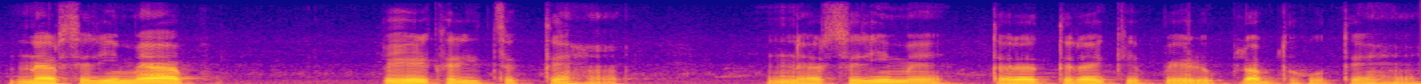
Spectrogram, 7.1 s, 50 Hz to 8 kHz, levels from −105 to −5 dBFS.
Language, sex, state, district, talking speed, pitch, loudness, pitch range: Hindi, male, Delhi, New Delhi, 150 wpm, 125 Hz, -19 LUFS, 120-130 Hz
